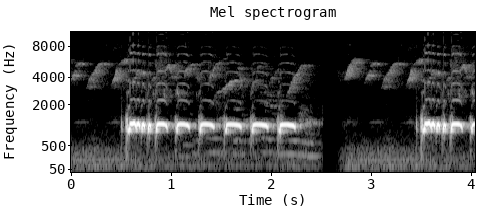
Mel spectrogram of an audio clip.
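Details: Local zebra dove singing as a lure so other doves answer: a long, evenly pulsed string of about seven rounded coo notes, then after a short pause a new phrase begins, with faint high chirping behind.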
